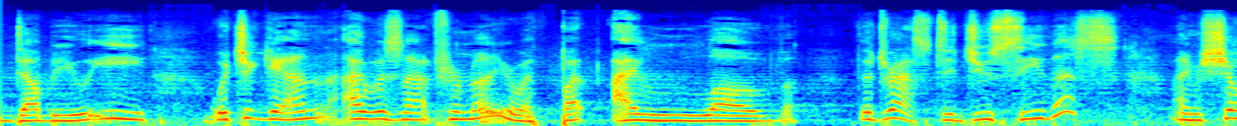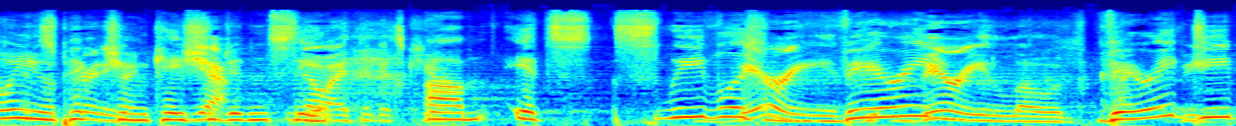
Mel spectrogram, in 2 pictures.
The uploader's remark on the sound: Live form the Galleria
